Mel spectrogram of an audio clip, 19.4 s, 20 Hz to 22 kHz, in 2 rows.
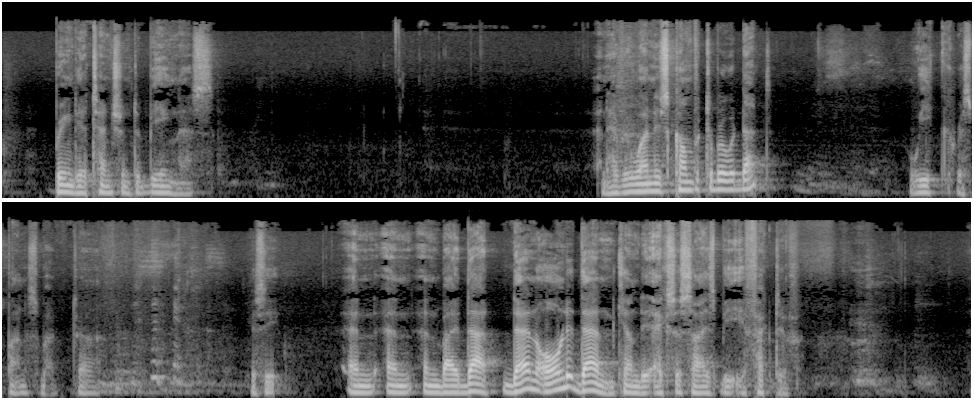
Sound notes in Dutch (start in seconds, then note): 7.9 paar stemmen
